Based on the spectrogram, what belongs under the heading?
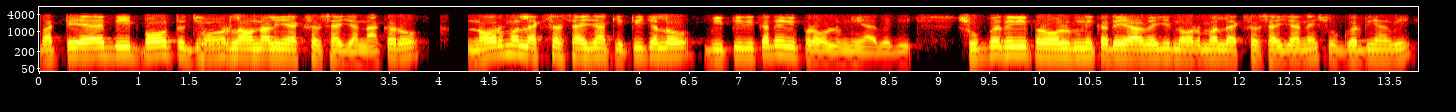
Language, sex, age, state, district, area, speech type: Punjabi, male, 60+, Punjab, Fazilka, rural, conversation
